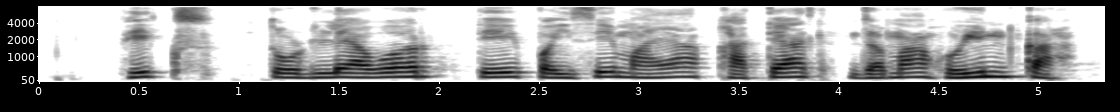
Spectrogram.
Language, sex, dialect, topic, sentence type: Marathi, male, Varhadi, banking, question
